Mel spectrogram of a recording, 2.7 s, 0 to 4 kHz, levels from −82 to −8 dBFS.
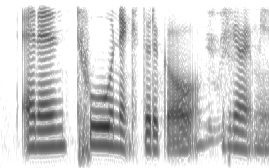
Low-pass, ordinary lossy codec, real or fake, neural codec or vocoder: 3.6 kHz; none; real; none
